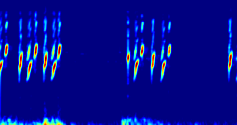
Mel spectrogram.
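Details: Wild goldfinch giving short clusters of quick bright upslurred chirps, two bursts of five or six notes and a lone final note, with soft low rumbling beneath.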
